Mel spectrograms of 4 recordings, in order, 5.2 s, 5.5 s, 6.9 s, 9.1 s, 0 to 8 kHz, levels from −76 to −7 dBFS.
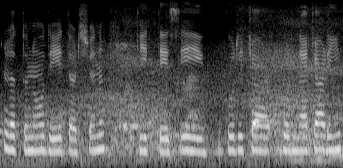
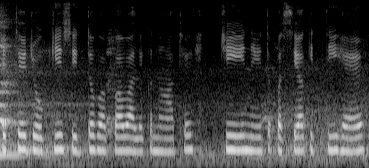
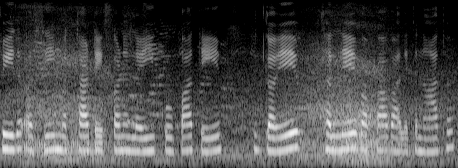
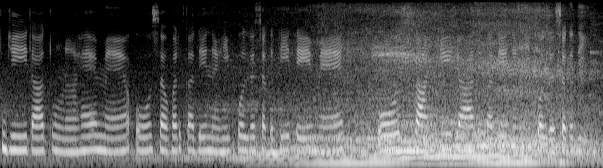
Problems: constant background noise, continuous background conversations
